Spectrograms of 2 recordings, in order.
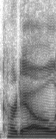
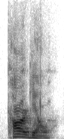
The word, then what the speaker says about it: Cargill: I'm watching Jay Cardell, and then I find out that Cargill. one's her. Did I say it wrong? Yeah, Jade Cargill. Cargell? Cargill.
